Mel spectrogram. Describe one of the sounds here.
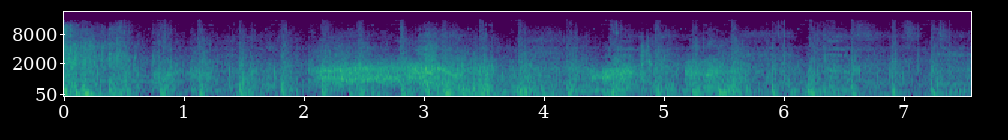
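Footsteps crunch steadily over dirt and grass.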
